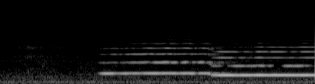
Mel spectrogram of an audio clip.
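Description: A flute plays steady, clear notes.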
